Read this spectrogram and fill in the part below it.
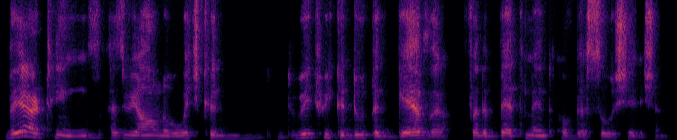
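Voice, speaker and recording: A woman in her sixties, originally from Guyana, delivers a prepared speech as a candidate for the presidency of an alumni association. Her voice is deep, slightly rough and a little mellow, her pace moderate, and her tone earnest and organized despite occasional restarts.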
